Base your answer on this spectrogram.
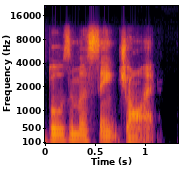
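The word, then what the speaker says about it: Bozoma Saint John: And that person was Bozema St. John.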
